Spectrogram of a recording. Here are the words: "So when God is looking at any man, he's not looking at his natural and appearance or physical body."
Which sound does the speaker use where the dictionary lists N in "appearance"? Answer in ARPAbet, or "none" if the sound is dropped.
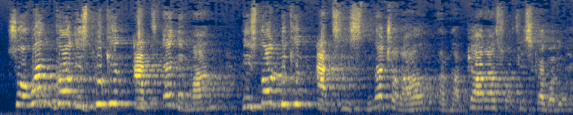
none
